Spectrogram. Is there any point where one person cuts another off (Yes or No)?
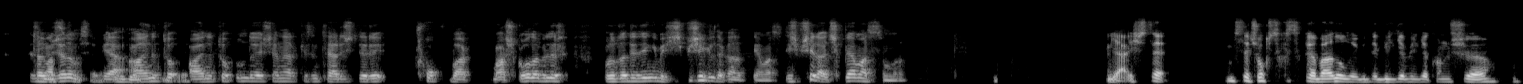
Yes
